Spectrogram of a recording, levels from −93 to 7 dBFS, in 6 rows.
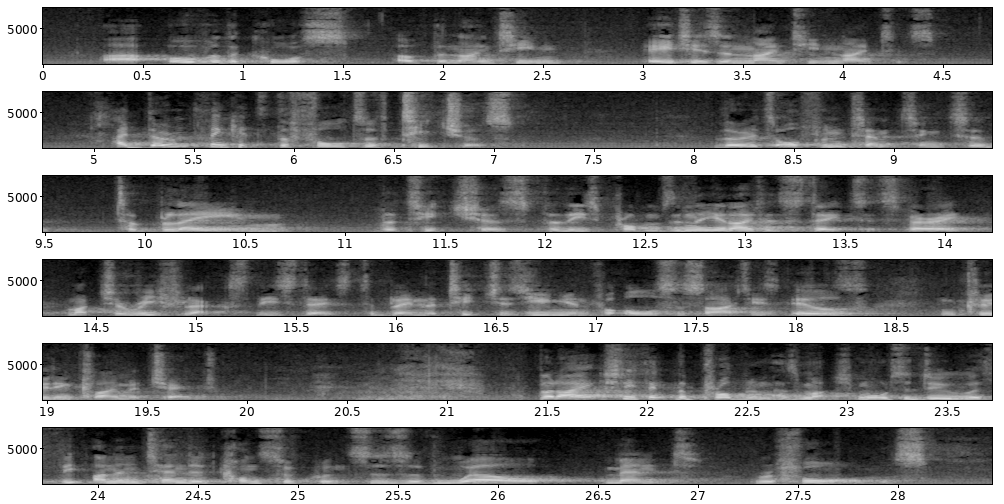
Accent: British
